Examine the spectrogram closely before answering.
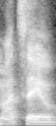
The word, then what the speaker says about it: Mazzeo: I say Mazzeo, but I also it's I answered anything. We also pronounce our last name wrong. It's supposed to be Mazzeo, but so yeah, I say Dr.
